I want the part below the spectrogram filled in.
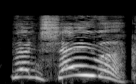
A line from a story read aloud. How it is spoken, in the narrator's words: cried Mrs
